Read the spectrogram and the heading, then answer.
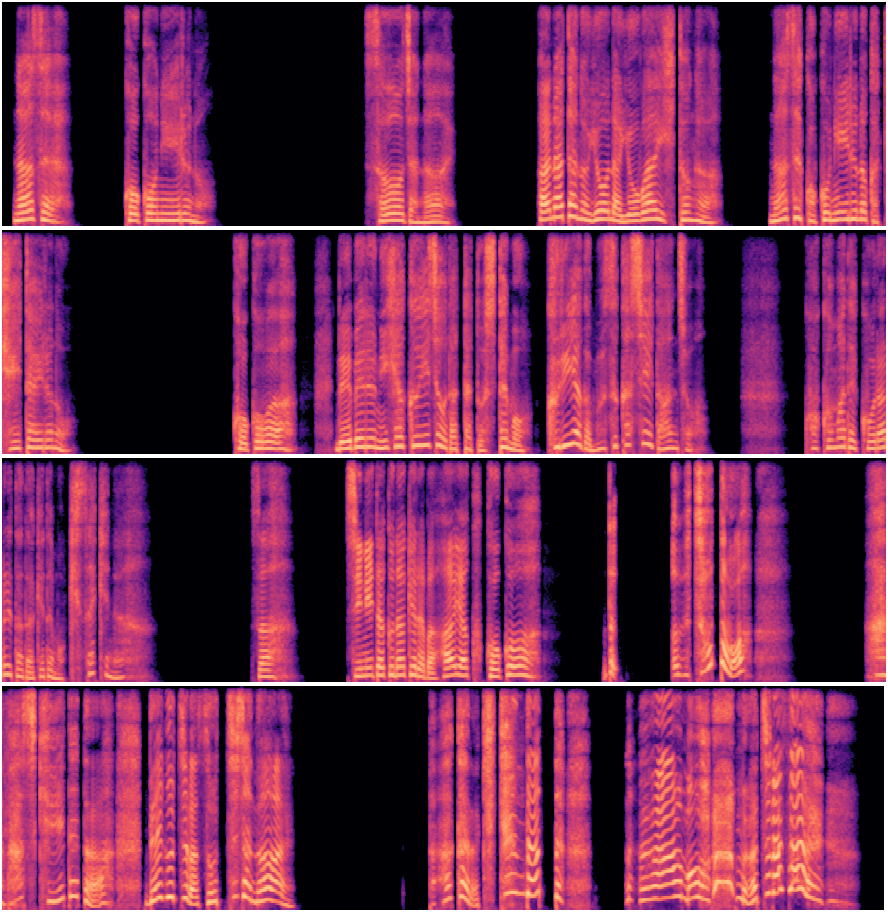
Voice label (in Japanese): アニメ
